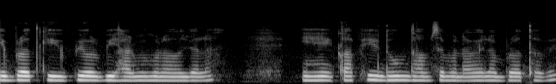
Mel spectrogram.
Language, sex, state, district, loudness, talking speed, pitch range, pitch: Bhojpuri, female, Uttar Pradesh, Deoria, -18 LUFS, 195 wpm, 180-195 Hz, 190 Hz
